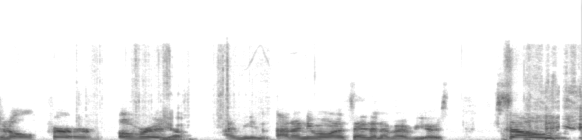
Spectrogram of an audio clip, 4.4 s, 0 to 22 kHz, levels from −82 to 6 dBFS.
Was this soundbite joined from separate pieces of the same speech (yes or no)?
no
